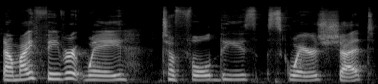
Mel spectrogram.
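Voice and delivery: normal talking voice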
